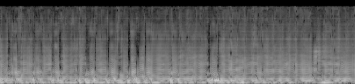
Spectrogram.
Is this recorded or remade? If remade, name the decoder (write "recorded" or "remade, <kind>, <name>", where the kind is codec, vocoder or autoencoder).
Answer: remade, vocoder, BigVGAN v2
